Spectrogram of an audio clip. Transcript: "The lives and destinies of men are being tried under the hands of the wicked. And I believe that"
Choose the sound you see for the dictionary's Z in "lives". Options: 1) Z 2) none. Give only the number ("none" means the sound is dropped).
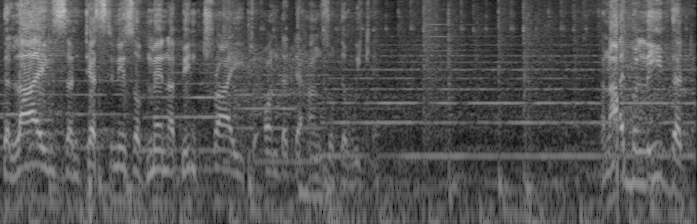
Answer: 1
